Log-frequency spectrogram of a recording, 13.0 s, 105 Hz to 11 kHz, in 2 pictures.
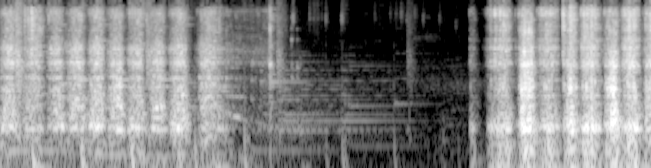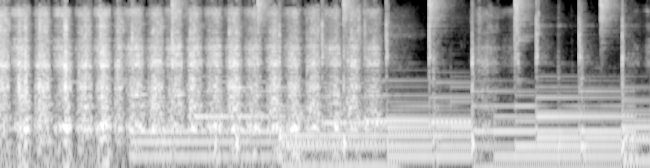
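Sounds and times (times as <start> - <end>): hand saw cutting wood: 0.0 - 2.9, 4.7 - 10.5, 11.2 - 11.8.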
